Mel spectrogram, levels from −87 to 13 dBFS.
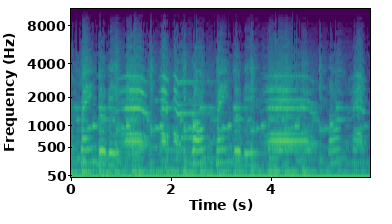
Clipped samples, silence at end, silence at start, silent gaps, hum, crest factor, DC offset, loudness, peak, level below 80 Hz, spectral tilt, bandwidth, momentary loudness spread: under 0.1%; 0 s; 0 s; none; none; 16 dB; 10%; -16 LUFS; 0 dBFS; -34 dBFS; -5.5 dB/octave; 9.2 kHz; 9 LU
